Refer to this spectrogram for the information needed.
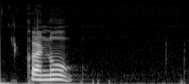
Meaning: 1. joint of a bamboo, cane, etc 2. node 3. bamboo 4. knuckle, joint of the spine, vertebra 5. tubercle of a bone 6. cuticle
- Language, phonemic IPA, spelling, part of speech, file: Tamil, /kɐɳɯ/, கணு, noun, Ta-கணு.ogg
